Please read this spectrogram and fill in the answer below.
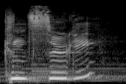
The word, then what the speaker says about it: kintsugi: It's called, oh my goodness, I listened to a tutorial on how to say it, kintsugi.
